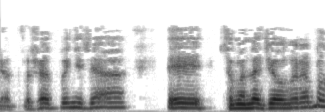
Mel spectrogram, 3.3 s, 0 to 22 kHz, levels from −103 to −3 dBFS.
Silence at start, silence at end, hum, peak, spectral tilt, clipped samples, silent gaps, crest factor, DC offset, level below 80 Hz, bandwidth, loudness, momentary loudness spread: 0 s; 0 s; none; -8 dBFS; -9 dB/octave; under 0.1%; none; 16 dB; under 0.1%; -68 dBFS; 8 kHz; -23 LUFS; 15 LU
